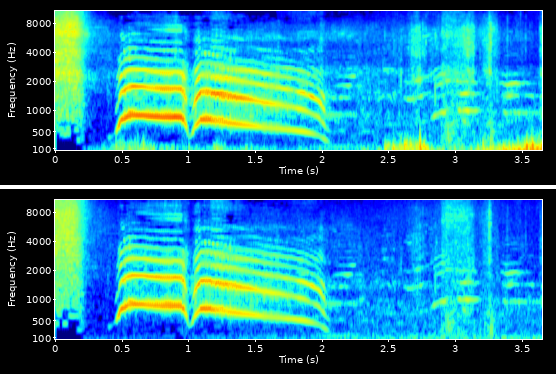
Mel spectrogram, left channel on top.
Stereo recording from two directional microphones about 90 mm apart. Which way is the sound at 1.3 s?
45° left (ahead or behind).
